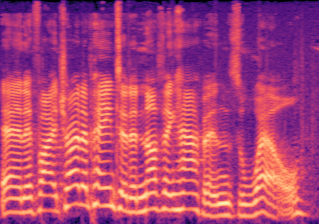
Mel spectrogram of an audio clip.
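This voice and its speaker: A woman giving casual, chatty let's-play commentary on a video game, thinking out loud as she goes. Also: mid-range voice, big pitch swings, moderate pace, rough recording. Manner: rambling, thinking aloud, chatty. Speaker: gamer narrating her own playthrough.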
